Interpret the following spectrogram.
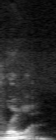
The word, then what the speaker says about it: Roland: here the Song of Roland now the D is not pronounced in the Song of Roland because it's French okay so it's the Song of Roland okay it reflects the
